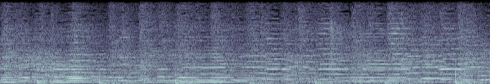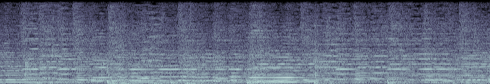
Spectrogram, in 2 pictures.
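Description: Two fiddles playing a lively traditional tune together, with a strummed string accompaniment keeping a steady beat underneath.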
